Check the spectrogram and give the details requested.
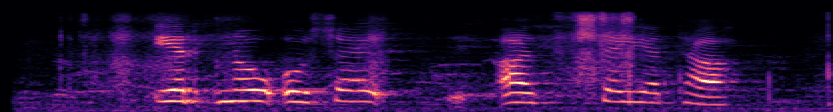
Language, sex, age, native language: Icelandic, female, 8, Icelandic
